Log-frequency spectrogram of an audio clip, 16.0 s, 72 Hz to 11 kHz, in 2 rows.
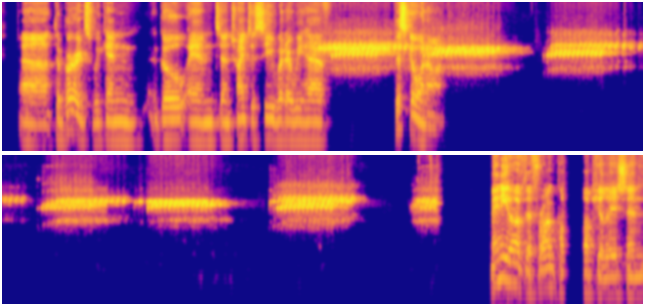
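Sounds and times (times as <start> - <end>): treefrog trilling: 3.8 - 13.6.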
